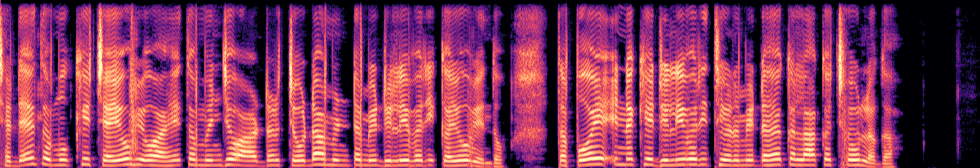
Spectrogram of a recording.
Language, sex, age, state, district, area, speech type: Sindhi, female, 60+, Gujarat, Kutch, urban, read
